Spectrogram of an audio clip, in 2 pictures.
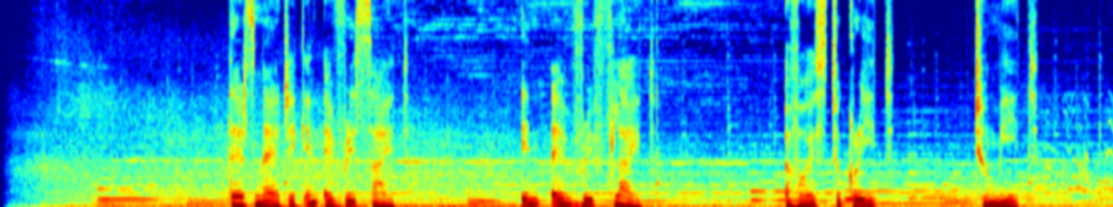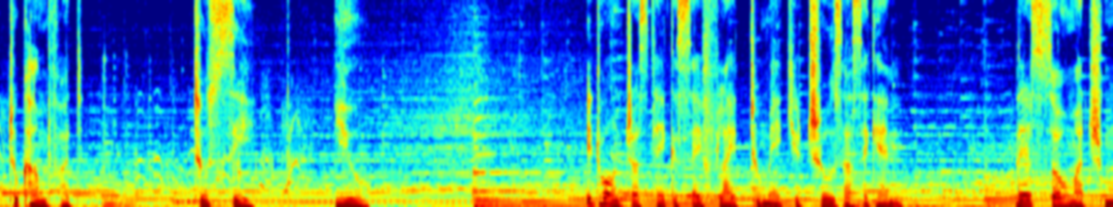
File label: AD; AMERICAN AIRLINES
